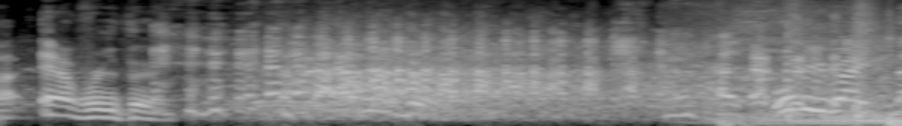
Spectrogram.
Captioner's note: audience laughs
